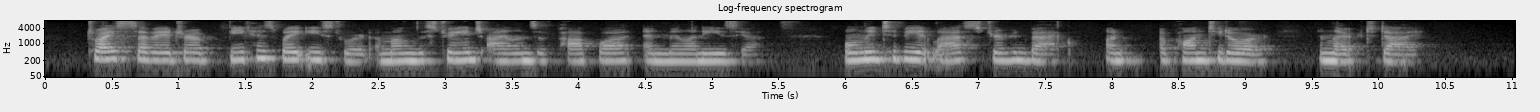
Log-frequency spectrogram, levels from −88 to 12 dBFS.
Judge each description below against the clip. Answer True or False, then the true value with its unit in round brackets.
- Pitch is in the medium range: False (205 Hz)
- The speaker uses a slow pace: False (145 wpm)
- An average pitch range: False (1.9 semitones)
